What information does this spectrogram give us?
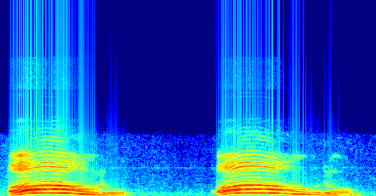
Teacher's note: Na palavra ouro, o O da sílaba tônica, né? Ou, tem som de O, enquanto que o O da sílaba átona, que é O, tem som de U. · Que a sílaba tônica é a sílaba OU. A sílaba átona é a sílaba RO. Na sílaba tônica, o O, ele realmente tem o som do O, que aí tem o OU, né?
